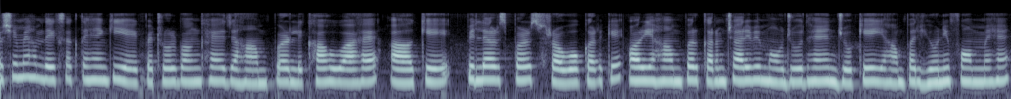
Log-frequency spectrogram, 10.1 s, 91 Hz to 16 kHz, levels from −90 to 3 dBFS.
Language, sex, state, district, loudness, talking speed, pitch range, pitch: Hindi, female, Andhra Pradesh, Guntur, -23 LUFS, 230 wpm, 220-245 Hz, 230 Hz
